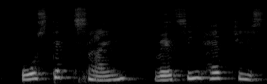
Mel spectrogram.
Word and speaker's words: Chvostek: So these are called Ostek sign, where CH is silent, and it's spelled as Chvostek sign and pronounced as Ostek sign, CH silent.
